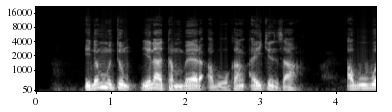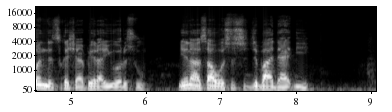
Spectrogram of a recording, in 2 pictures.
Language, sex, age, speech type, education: Hausa, male, 30-45, read, secondary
